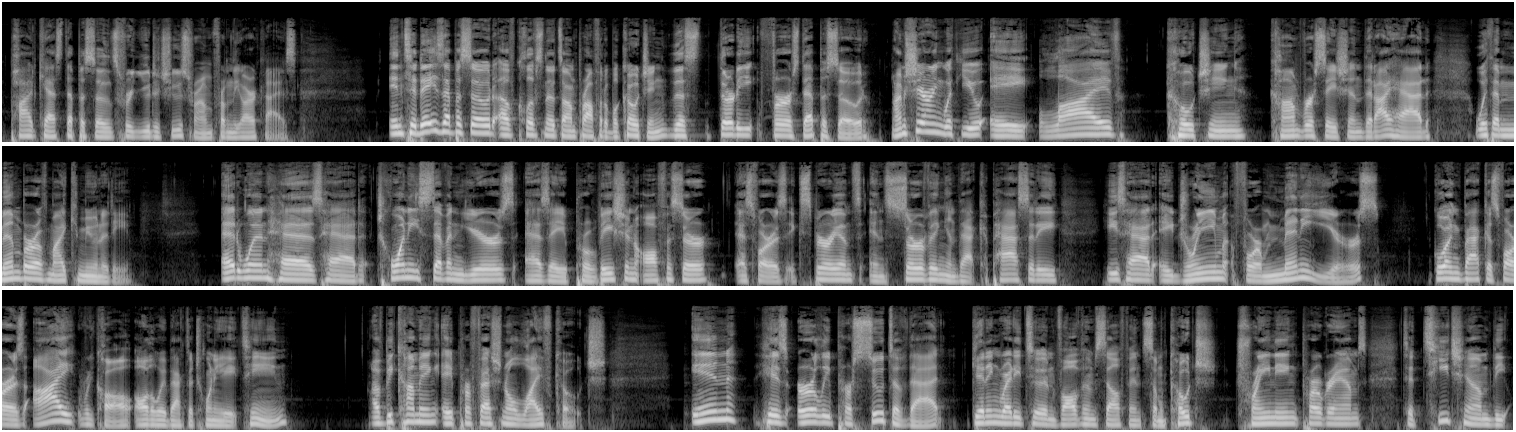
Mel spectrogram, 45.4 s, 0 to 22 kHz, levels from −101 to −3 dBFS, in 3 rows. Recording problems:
none

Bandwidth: 14.5 kHz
